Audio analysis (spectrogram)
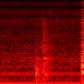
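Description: Onions fry with rock salt in a pan for a Telugu natu kodi chicken curry, giving a soft steady sizzle under a low kitchen hum, with a brief stir near the end.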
